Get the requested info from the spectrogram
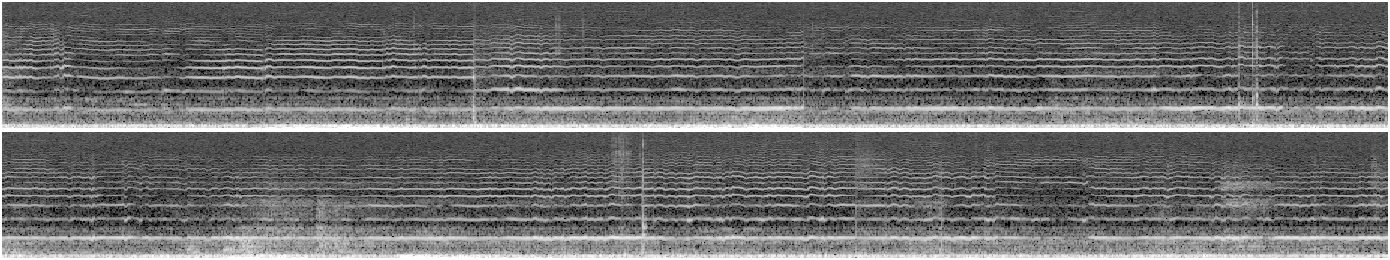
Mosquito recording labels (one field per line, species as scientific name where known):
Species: Culex quinquefasciatus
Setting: cup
